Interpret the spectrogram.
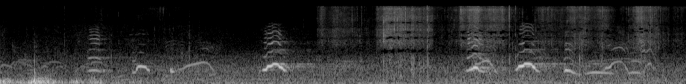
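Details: Tundra swans calling in scattered, arched, honking notes, several overlapping from different birds, with bursts of hissing noise partway through.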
